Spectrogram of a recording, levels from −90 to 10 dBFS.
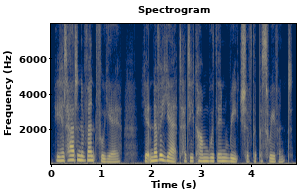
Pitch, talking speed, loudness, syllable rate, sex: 195 Hz, 210 wpm, -19 LUFS, 5.2 syllables/s, female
